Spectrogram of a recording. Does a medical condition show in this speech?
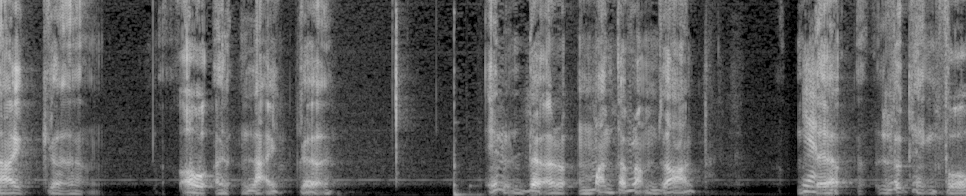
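Yes: paraplegia with essential tremor.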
